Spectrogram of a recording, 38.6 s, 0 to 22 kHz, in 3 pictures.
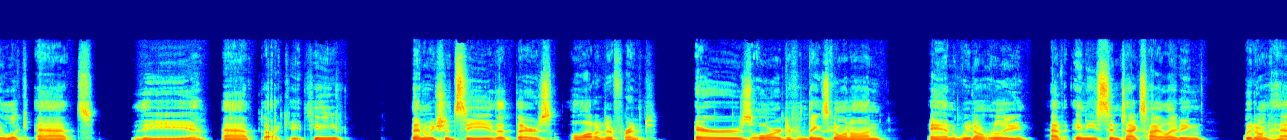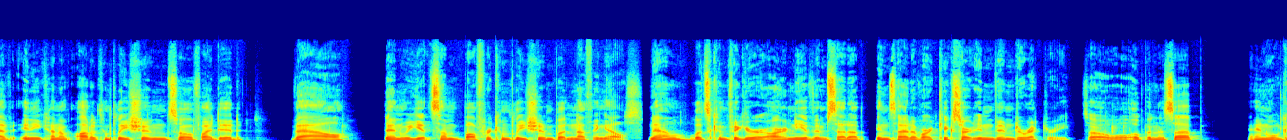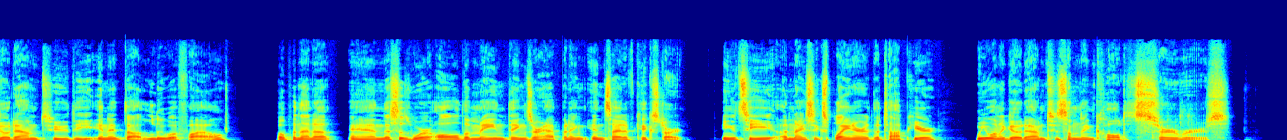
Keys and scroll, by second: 1.9-3.5 typing, 4.9-10.0 typing, 14.0-16.2 typing, 23.4-26.1 typing, 27.9 Return, 33.9 ctrl+d, 34.3 ctrl+d, 34.6 ctrl+d, 36.4-38.6 typing.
